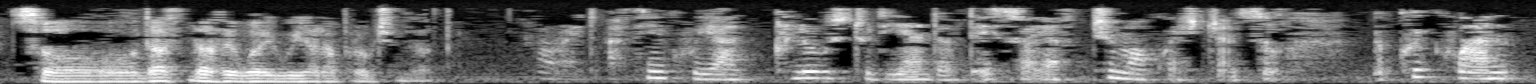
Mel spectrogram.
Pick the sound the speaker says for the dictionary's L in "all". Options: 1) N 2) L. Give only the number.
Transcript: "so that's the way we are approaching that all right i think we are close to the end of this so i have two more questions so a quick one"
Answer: 2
